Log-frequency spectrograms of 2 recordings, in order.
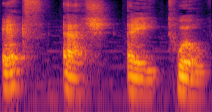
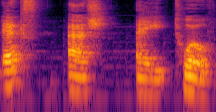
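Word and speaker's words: X Æ A-12: myself is supposedly pronounced ex ash a 12 I scooped further by Ellen on the jury report lost I mean it's just ex letter X and then the AE is like pronounced ash yeah and then a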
